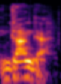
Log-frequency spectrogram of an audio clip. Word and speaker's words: Nganga: That's how you say it, Nganga.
